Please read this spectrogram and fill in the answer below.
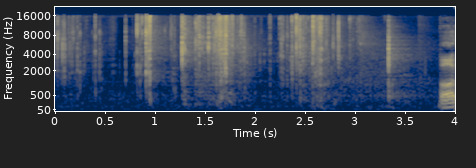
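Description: Wrapper of a Garbage Pail Kids sticker-card pack being torn open and crinkled by gloved hands, in several quick crackling bursts as the cards are pulled out.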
